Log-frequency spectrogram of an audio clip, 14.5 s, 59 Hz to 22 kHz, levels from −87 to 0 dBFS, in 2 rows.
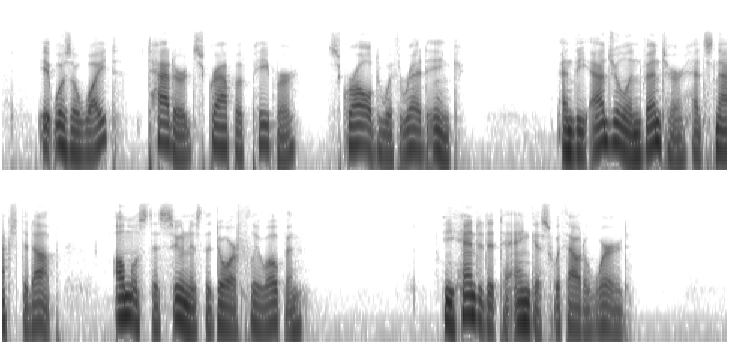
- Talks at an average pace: Yes, average, 150 wpm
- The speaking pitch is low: Yes, low, 115 Hz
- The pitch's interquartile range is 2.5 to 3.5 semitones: No, average, 4.4 semitones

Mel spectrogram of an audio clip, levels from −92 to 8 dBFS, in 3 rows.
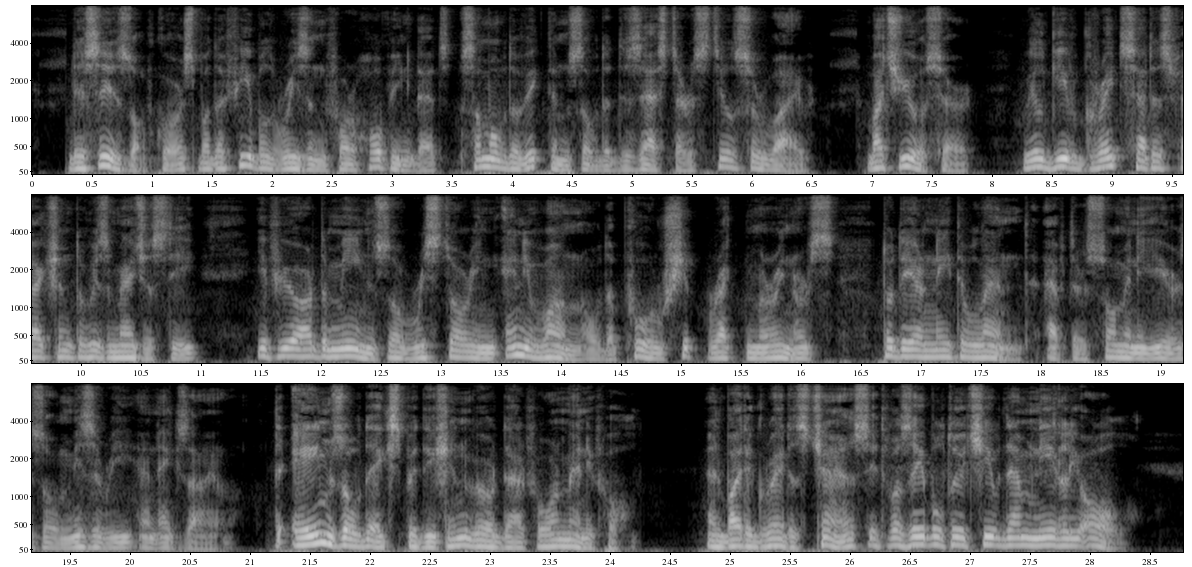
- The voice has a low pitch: Yes, low, 105 Hz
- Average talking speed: Yes, average, 160 wpm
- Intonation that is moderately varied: Yes, average, 5.0 semitones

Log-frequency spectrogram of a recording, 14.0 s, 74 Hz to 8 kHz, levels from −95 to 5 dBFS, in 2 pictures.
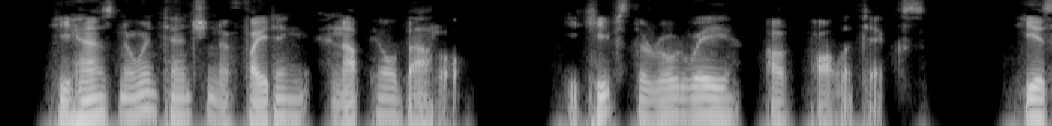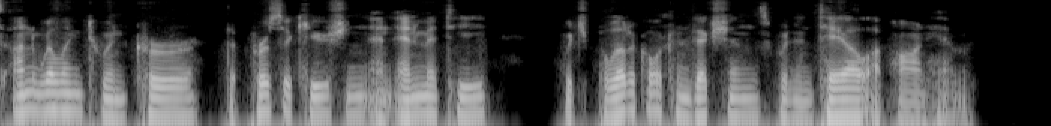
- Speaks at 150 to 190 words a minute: No, slow, 135 wpm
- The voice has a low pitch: Yes, low, 105 Hz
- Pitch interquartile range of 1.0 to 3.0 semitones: Yes, narrow, 2.4 semitones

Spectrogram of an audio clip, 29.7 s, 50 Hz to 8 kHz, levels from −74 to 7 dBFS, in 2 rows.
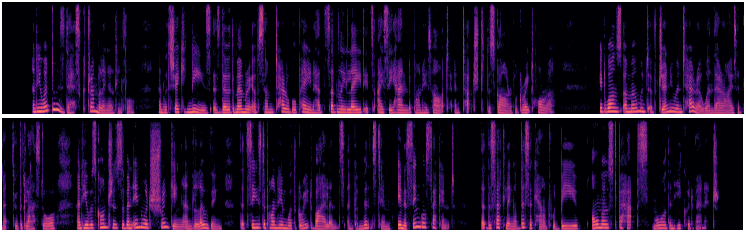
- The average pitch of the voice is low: No, high, 200 Hz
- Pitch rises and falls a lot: No, average, 4.7 semitones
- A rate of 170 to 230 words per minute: Yes, average, 190 wpm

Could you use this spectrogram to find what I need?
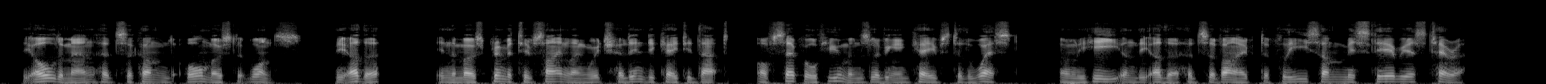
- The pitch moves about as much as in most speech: Yes, average, 3.7 semitones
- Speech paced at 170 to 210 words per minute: No, average, 155 wpm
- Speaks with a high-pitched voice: No, low, 105 Hz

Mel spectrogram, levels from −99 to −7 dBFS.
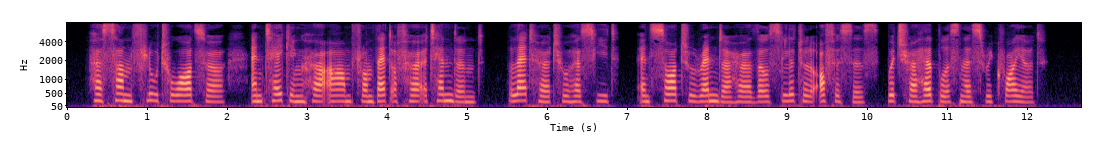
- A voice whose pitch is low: No, high, 205 Hz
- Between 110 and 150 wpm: Yes, average, 145 wpm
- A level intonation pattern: Yes, narrow, 2.0 semitones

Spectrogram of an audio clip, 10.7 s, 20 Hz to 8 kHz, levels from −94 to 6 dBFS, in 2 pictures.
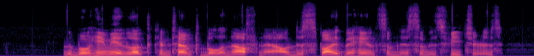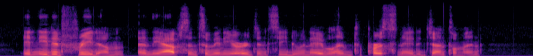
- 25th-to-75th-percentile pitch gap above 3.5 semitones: No, average, 3.2 semitones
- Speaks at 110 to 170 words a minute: Yes, average, 155 wpm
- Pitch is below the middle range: Yes, low, 110 Hz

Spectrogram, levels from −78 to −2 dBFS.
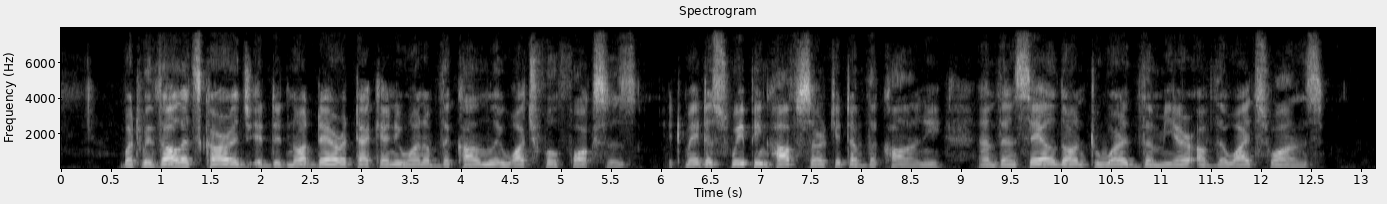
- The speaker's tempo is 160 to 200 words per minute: Yes, average, 170 wpm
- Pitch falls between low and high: No, low, 130 Hz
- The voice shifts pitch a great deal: No, narrow, 2.4 semitones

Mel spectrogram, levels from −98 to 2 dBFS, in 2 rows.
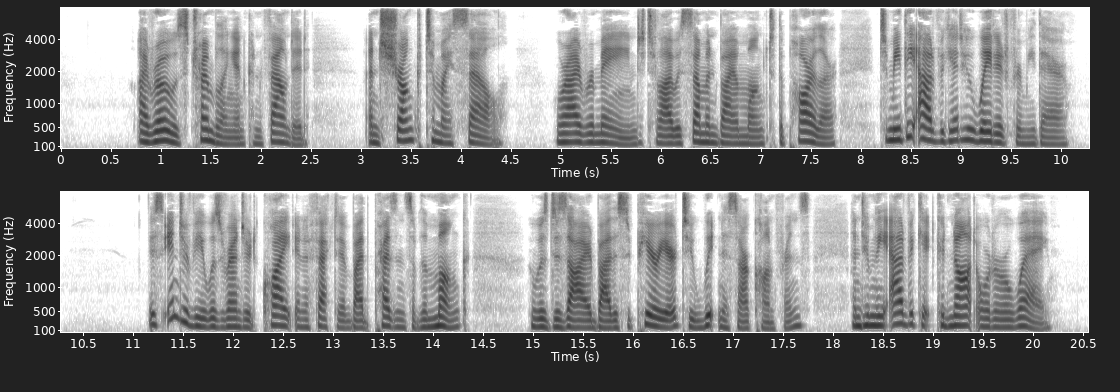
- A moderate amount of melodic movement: Yes, average, 4.6 semitones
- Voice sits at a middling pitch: Yes, medium, 170 Hz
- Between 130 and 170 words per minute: No, average, 180 wpm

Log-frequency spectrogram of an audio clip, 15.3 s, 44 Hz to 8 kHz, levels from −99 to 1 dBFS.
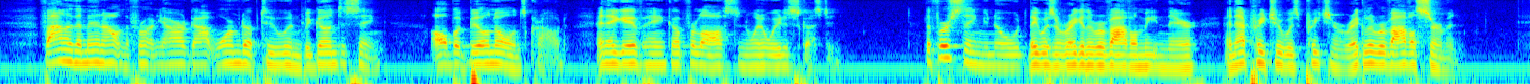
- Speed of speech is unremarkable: No, fast, 210 wpm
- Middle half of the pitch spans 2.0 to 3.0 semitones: Yes, narrow, 2.5 semitones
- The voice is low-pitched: No, medium, 145 Hz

